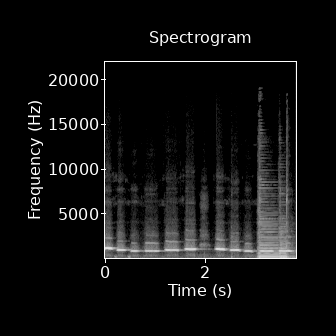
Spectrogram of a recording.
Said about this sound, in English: But I'm going to try to whistle as we sing this song in the intro parts, just to kind of have a fun little new twist to worship, right?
